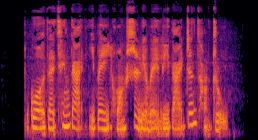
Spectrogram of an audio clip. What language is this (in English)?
Chinese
